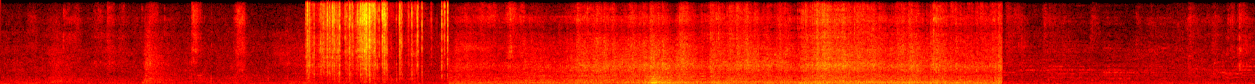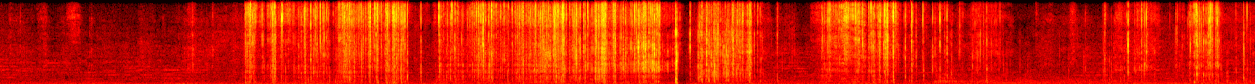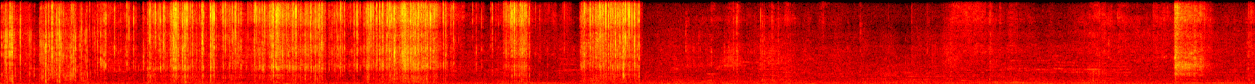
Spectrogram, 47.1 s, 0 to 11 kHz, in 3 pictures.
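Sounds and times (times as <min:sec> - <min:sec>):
crinkling and rustling material: 0:03.8 - 0:05.6, 0:18.7 - 0:39.4.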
